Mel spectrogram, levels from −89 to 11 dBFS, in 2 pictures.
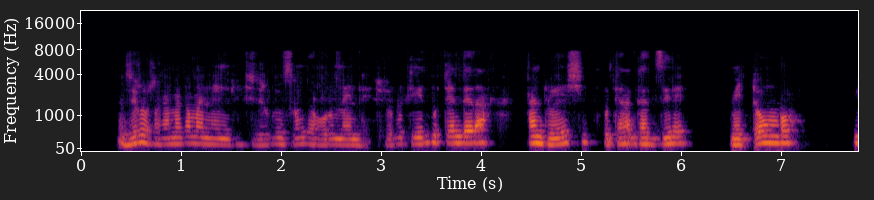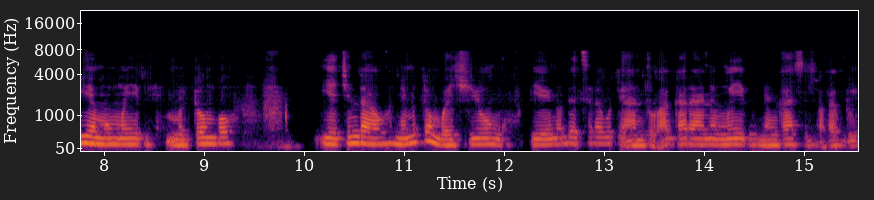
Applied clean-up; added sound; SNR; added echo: neural mask model Resemble Enhance denoiser.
